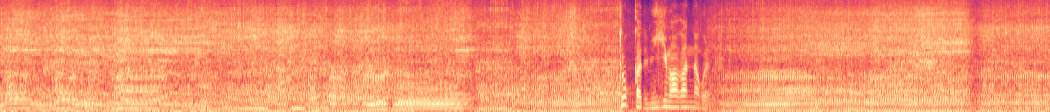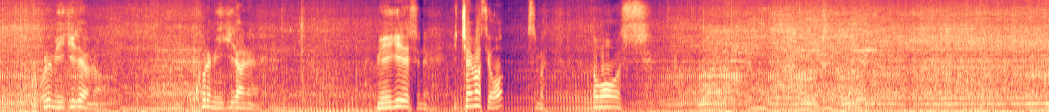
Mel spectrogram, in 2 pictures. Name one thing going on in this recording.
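A motorcycle engine hums steadily as the bike rides along a dirt track.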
